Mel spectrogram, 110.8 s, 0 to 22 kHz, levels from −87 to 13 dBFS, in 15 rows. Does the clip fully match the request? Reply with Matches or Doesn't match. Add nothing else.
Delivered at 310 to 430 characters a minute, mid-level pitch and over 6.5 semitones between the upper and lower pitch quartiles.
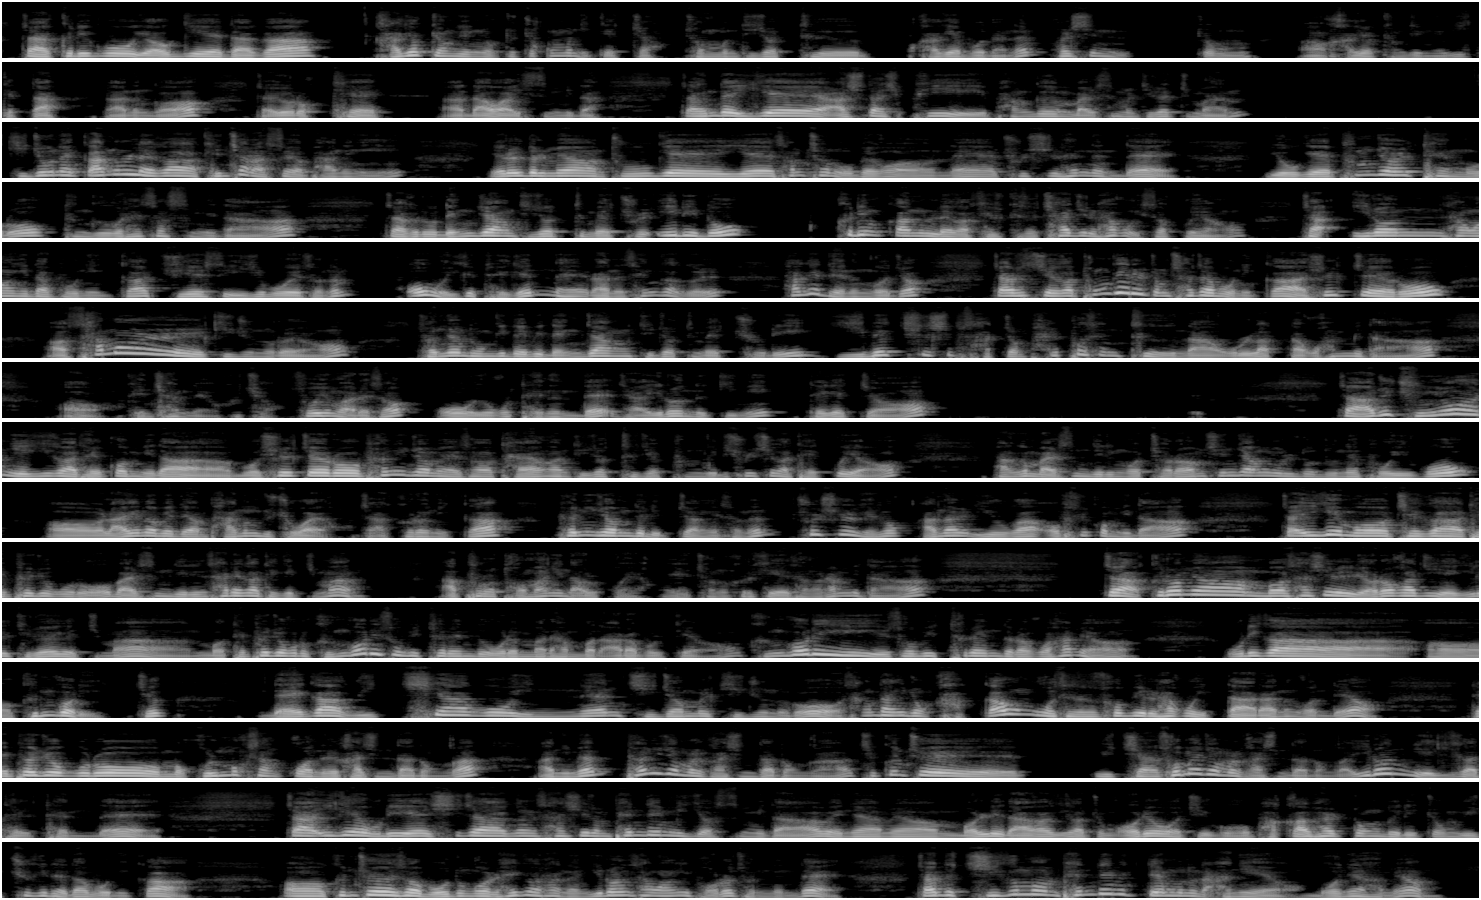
Matches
